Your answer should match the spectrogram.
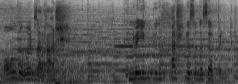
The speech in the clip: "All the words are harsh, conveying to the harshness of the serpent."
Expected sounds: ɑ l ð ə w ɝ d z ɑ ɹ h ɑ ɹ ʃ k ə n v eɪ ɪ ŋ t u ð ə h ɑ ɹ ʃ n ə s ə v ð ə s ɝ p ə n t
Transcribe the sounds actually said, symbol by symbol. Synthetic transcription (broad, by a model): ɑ l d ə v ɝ d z ɑ ɹ h ɑ ɹ ʃ k ə n v eɪ ɪ ŋ t u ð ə h ɑ ɹ ʃ n ə s ə v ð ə s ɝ p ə n t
